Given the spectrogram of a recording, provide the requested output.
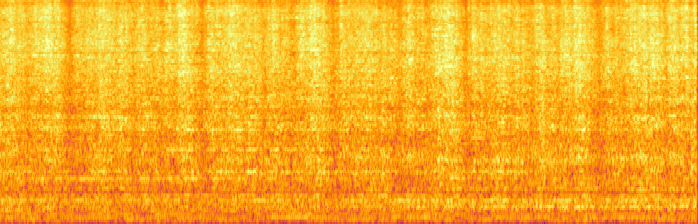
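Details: Brand-new LG washer, installer left shipping bolts in: constant heavy clattering rattle swelling about once a second as the drum turns; washer works perfectly once bolts are removed.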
